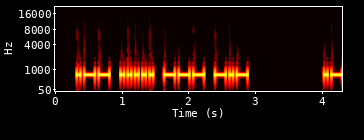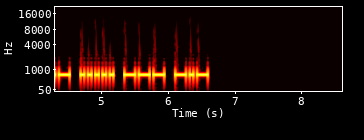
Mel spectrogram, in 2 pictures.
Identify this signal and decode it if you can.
Morse code, heard as a keyed tone, about 22 wpm, 700 Hz. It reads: W5OK W5OK
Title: USA Call Signs - 4 Characters - Repeated 2x - 22wpm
